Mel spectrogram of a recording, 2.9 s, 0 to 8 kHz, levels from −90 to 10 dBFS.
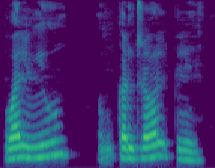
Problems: none marked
